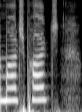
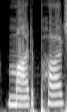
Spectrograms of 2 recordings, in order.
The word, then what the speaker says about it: Mod Podge: able to actually locate my modge podge Mod Podge because I get corrected every time I say it wrong um I went ahead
